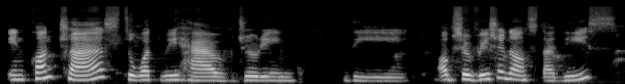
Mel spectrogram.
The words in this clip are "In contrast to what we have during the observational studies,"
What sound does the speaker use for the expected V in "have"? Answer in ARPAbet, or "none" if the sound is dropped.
V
